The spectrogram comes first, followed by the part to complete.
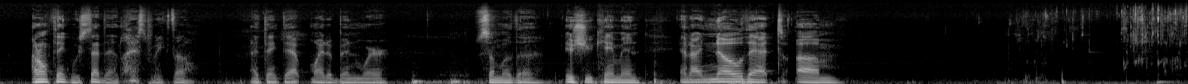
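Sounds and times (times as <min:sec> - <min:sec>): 
speech: 0:00.3 - 0:08.5
water being poured to fill a container: 0:10.1 - 0:11.8.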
